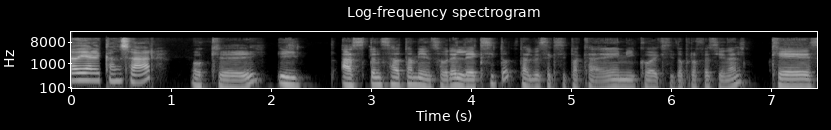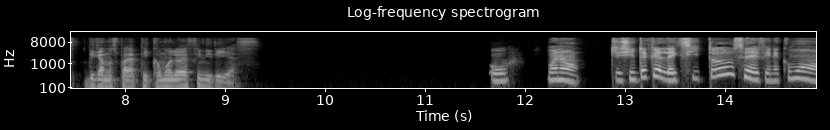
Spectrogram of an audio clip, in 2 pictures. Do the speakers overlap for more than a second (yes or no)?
no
